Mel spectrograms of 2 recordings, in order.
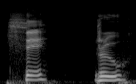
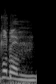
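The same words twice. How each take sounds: First: It is said slowly. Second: It is said at normal speed.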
